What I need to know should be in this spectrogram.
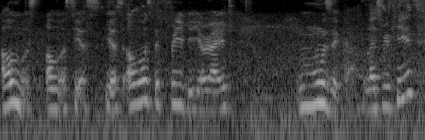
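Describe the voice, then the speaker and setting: With a Russian accent and a medium pitch, a woman speaks amid audible room echo. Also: ordinary pitch variation. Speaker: Russian language teacher. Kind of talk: language lesson. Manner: slow, repeating words.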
